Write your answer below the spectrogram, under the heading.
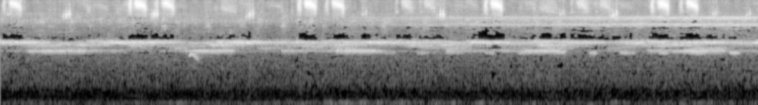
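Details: Crickets chirping softly on a spring night at a cottage: steady piercing trill bands topped with quick, bright chirps repeating at irregular intervals, a calm continuous chorus.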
